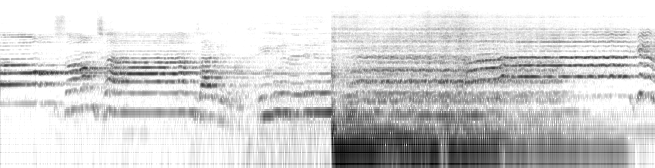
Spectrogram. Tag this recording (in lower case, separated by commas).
music, female singing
